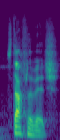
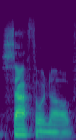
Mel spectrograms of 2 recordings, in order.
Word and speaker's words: Safonov: Staflovic. Staflovich. How you say it? How do you say your goalkeeper? Safonov. Safenov. Safov completely wrong.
